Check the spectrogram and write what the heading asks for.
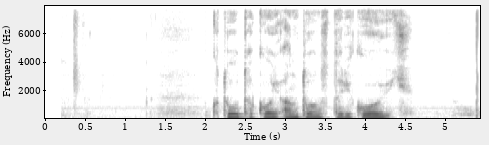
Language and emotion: Russian, sad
